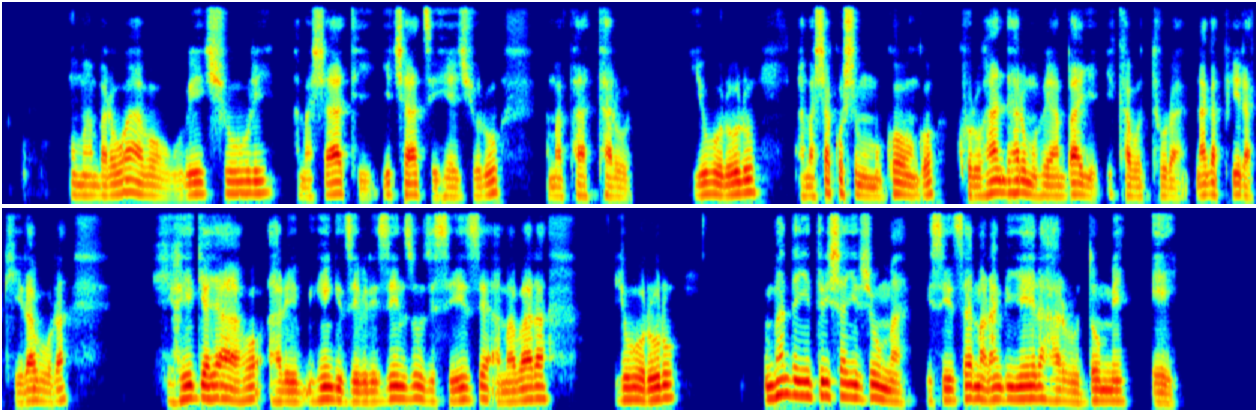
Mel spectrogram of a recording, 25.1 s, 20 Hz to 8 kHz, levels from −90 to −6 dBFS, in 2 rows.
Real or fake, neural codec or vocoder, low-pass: fake; codec, 16 kHz in and 24 kHz out, 1 kbps, XY-Tokenizer; 7.2 kHz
